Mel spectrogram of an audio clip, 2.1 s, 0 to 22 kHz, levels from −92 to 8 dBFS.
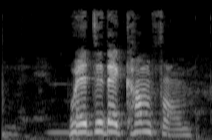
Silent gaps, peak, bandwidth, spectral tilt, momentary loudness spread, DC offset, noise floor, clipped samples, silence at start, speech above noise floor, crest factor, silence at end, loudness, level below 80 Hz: none; -10 dBFS; 16 kHz; -2.5 dB/octave; 17 LU; under 0.1%; -56 dBFS; under 0.1%; 0.05 s; 30 dB; 18 dB; 0.2 s; -24 LUFS; -64 dBFS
